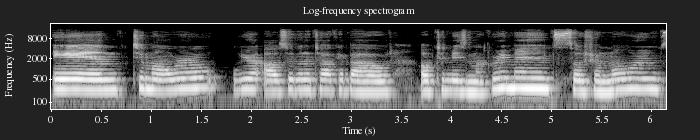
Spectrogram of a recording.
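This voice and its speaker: A dark, mellow tone in a Brazilian accent, fairly slow and delivered with monotone, flat intonation. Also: woman. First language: Portuguese. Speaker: online course trainer. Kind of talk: online training session presentation. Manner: halting, frequent fillers.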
